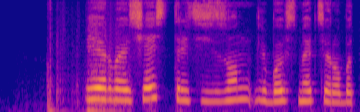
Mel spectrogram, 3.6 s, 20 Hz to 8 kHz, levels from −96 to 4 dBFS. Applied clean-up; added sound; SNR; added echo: neural mask model RNNoise.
